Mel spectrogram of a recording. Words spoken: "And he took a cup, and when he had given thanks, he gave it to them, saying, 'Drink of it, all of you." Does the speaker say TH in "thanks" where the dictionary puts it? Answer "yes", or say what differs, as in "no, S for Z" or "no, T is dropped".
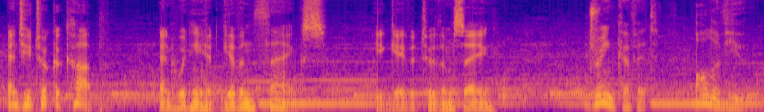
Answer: yes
